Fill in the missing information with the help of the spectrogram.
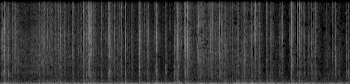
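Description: A small, empty jute/burlap pouch with a drawstring, resting on dark cloth, is scratched with short nails and fingertips. The sound is a continuous, dense run of quick, dry, bright scratches over a faint low rumble.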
